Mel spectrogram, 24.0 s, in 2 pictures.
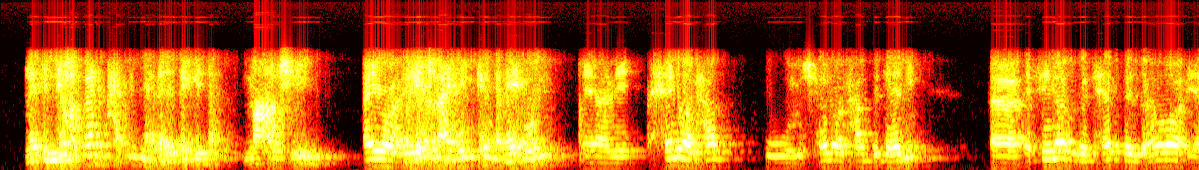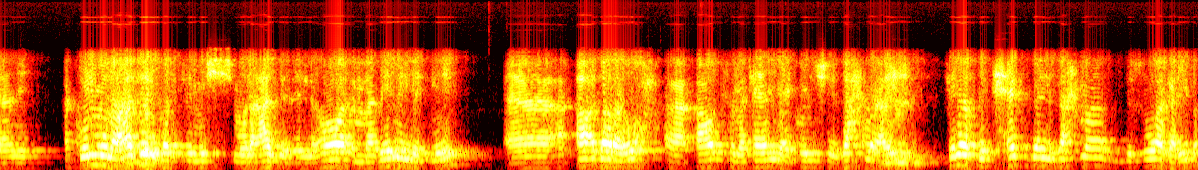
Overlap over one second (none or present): present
